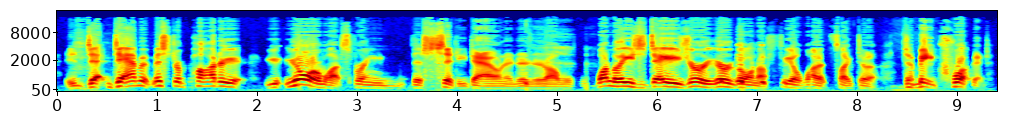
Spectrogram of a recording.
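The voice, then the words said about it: Jimmy Stewart impression. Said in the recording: “I can sort of do a Jimmy Stewart”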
